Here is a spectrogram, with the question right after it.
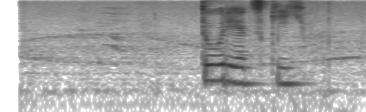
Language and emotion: Russian, neutral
